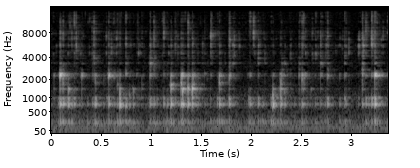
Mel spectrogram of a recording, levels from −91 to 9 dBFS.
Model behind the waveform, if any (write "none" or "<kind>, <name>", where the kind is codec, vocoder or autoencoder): vocoder, Vocos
